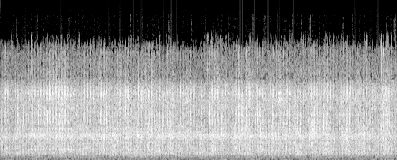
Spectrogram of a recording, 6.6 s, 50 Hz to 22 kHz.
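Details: Homemade short-wheelbase bike drivetrain with idler, 11-tooth rear, 39 front, chain keeper off, phone held a hand length away: steady even chain whir, soft hiss, no clicks or slap; normal quiet, about 10 dB quieter than with keeper.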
